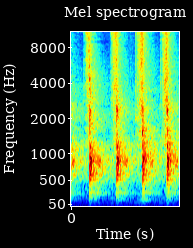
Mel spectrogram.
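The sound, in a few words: knife chopping scallions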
